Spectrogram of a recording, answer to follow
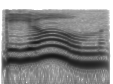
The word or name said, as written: Guillaume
